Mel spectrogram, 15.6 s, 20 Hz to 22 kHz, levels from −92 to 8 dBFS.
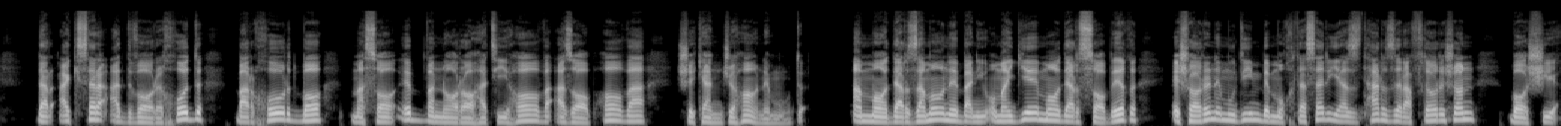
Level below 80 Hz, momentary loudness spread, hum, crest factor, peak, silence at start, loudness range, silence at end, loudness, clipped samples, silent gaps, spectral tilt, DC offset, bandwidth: -56 dBFS; 7 LU; none; 18 dB; -2 dBFS; 0.35 s; 3 LU; 0.05 s; -20 LUFS; under 0.1%; 8.13-8.43 s; -4.5 dB/octave; under 0.1%; 16 kHz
